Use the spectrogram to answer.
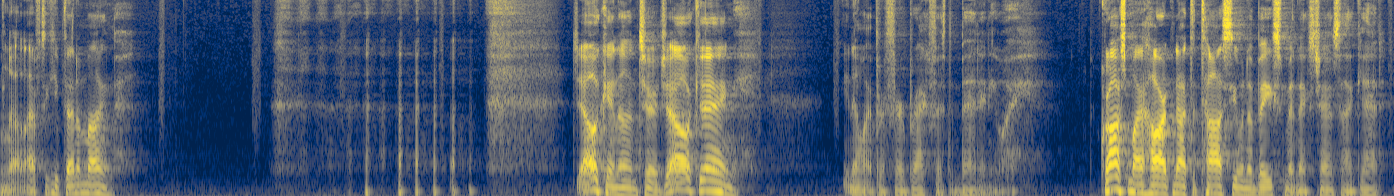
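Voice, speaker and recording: A man's voice: lowish voice, very animated, normal speed, vocal fry, long pauses, a bit bright, no echo, heavily acted. A man playing a witty, flirtatious, weakened male vampire in an intimate audio roleplay, with playful, sardonic delivery. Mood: playful teasing. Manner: playful, sardonic, murmuring asides and sighs.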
